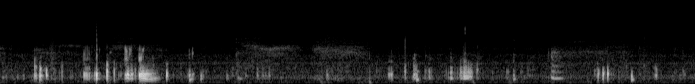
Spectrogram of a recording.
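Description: Irregular gurgles, squeaks and rumbling bursts; active stomach growling in a person with irritable bowel syndrome.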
